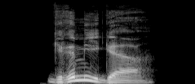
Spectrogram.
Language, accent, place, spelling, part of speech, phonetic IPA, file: German, Germany, Berlin, grimmiger, adjective, [ˈɡʁɪmɪɡɐ], De-grimmiger.ogg
- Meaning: 1. comparative degree of grimmig 2. inflection of grimmig: strong/mixed nominative masculine singular 3. inflection of grimmig: strong genitive/dative feminine singular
